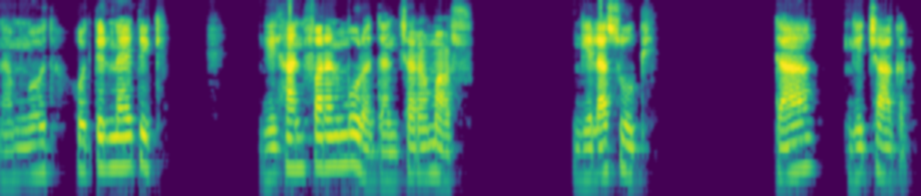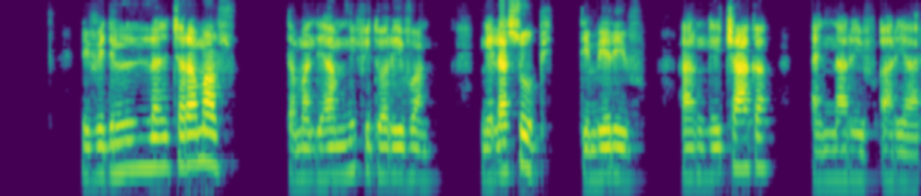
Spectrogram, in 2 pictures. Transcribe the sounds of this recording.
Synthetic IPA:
amiŋod̪hot̪elinajat̪iki̥ | ŋɡehanifaɾanimbuɾəd̪anit͡ʃaɾamasu̥ | ŋɡelasubi̥ | d̪̥a | ŋɡet͡ʃakə | nivid̪inlat͡ʃaɾamasu̥ | d̪̥amand̪eɦaminifit̪uaɾivaŋi̥ | ŋɡelasubi̥ | d̪̥embeɾivu̥ | aɾiŋɡet͡ʃakə | aninaɾivuaɾiaɾi̥

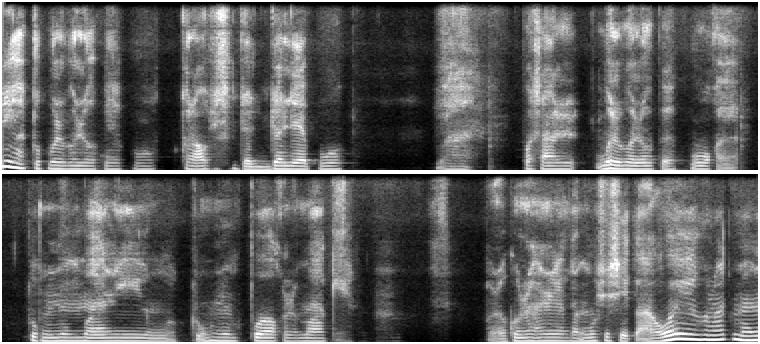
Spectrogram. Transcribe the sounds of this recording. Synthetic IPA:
ɾikatukbalbalo̞pe̞pu | kaɾawsisdalepu | ba | pasal | balβalo̞pe̞puka̰ | tuknuŋmanitṵknumpoklamaken | ka̰laɡuɾanedaŋusisika̰ojɡaɾatma

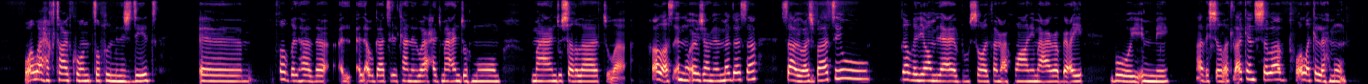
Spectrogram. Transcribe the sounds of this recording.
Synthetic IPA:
wɑ̰lˤːɑːħɪxt̪ɑːɾˤjkʰuːnt̪ˤɨflmɪnɪd͡ʒd̪iːd̪ | ʔ | fɑðˤːɨlɦaːða̰ | ɪlʔawɡaːt̪ɪlːikaːnɪlwaːħɪd̪maʕɪnd̪uhʊmuːm | maʕɪnd̪uʃʊɣlaːt̪wma̰ | xɑ̰lɑːsˤʔɪ̰nːaʔɑɾd͡ʒaʕmɪnɪlmad̪ɾˤɑsa | saːwiwaːd͡ʒɪbaːt̪iw | ɡɑðˤːiljoːmlaʕɪbwsoːlfamaʕʔɪxwaːnimaʕaɾˤɑbʕi | buːjʔɪmːi | ha̰ːðiʃːʊɣla̰ːt̪la̰ːkɪnɪʃːaβaːbwʔɑ̰lˤːɑːkɪlːaɦʊmuːm

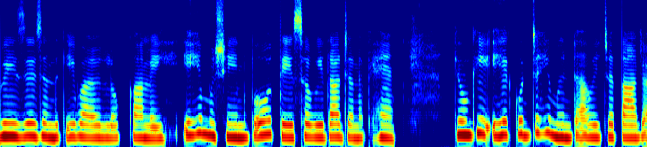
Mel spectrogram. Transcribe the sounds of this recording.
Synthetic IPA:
biːziːzɪ̃nd̪əɡiːbaːleːloːkãːləiːɪɦməʃiːnbɔːt̪iːsʊʋɪd̪aːd͡ʒənəkɦɛː | kjõːkɪʔɪɦkʊd͡ʒɦiːmɪ̃ɳʈa̰ːʋɪt͡ʃt̪aːd͡ʒa̰

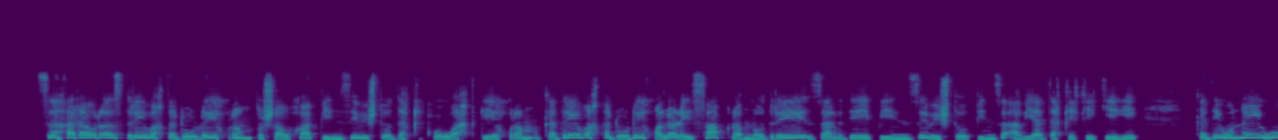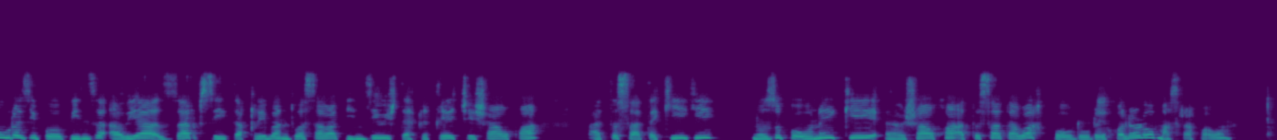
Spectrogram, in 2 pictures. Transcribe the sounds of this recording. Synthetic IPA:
z̥əhaɾawɾazd̪ɾewaxt̪aɖoɖəjxɾəmpəʃɑwxwɑpɪnzəwiʃt̪od̪aqiqowaxt̪kexɾəmkəd̪ɾewaxt̪aɖoɖəjxwalaɽhɪsɑb̚kɽəmnod̪ɾezaɾbd̪epɪnzəwiʃt̪opɪnzəʔawjɑd̪aqiqekeɡi | kəd̪əunəjwəwɾazepəpɪnzəʔawjɑzaɾbsit̪aqɾiband̪wasawapɪnzəwiʃt̪̚d̪aqiqet͡ʃeʃɑwxwɑ | a̰t̪əsɑt̪akeɡi | nozəpəunəjkeʃɑwxwɑʔa̰t̪əsɑt̪awaxt̪̚pəɖoɖəjxwalaɽomasɾa̰fa̰wə̰m

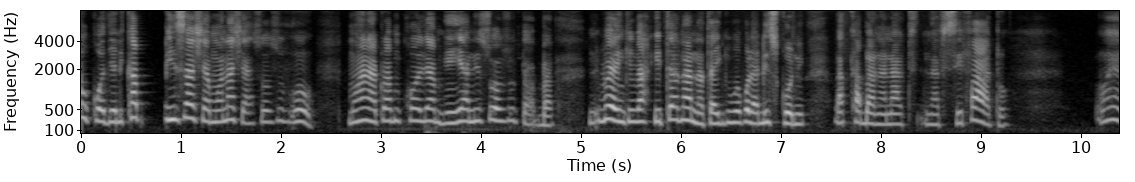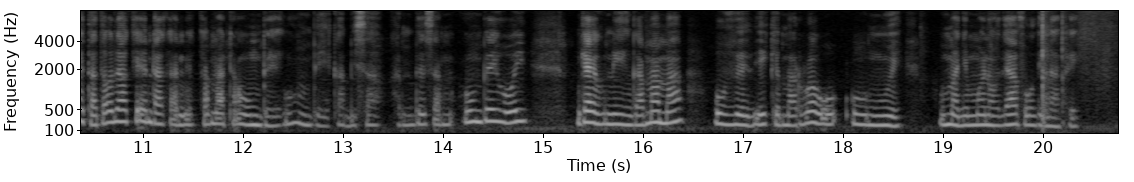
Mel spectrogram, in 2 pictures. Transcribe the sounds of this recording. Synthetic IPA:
aukɔlɛnikabisaʃamwanaʃasɔs̬uvɔ | mwanatwam̩kɔlamianisɔs̬utaba | βɛŋɡiβahitananataiŋɡiwɛkɔladiskɔniβakaɓanananafi̥sifatɔ | ɔɛtataulɛakɛndakanikamataumbɛumbɛkabisakambɛsaumbɛhɔiŋɡaɛuniŋɡamamauvɛliɛkɛmaɾuaunuɛ | umaɲɛmwanaulɛavɔlinafɛ

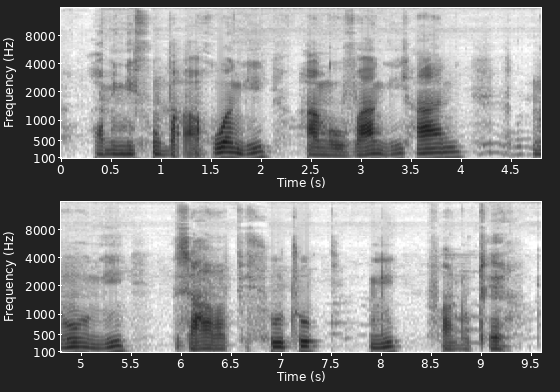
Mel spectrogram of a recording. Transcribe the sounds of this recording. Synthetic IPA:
amiŋifumbə̰ʔa̰huaŋi | haŋuvaŋihani | nuŋi | zavəpʰi̥suʈ͡ʂu | ŋi | fanuʈ͡ʂʰeɦə

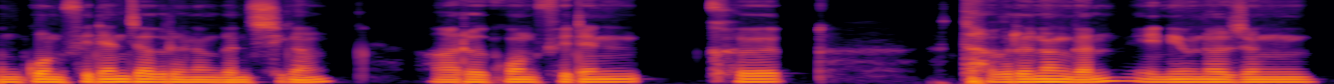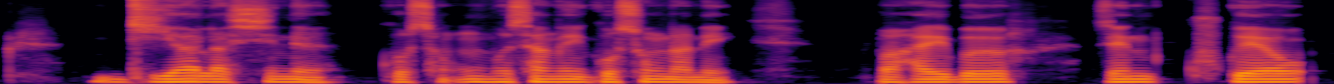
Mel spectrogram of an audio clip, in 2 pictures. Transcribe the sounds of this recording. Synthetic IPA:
ɯŋkɔnpʰidenzaɡɾɯnaŋɡɯnsiɡaŋ | aɾɯkɔnpʰiden | kʰɯ | tʰaɡɾɯnaŋɡaneniunazɯŋ | ɡijalasinɯ | ɡ̥ɔsaŋmɯsaŋɯjɡɔsɔŋnanɯj | b̥aɦajbɯ | zenkʰuɡɯjaw

